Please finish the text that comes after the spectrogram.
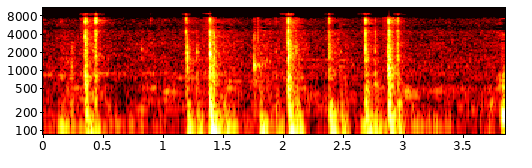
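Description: Code being typed on a computer keyboard, heard as close, distinct key clacks in small irregular clusters with short pauses between them, no voice present.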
